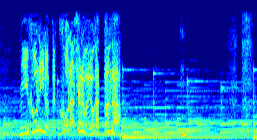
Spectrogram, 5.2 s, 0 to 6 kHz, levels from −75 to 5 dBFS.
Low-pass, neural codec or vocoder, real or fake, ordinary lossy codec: 5.4 kHz; none; real; none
